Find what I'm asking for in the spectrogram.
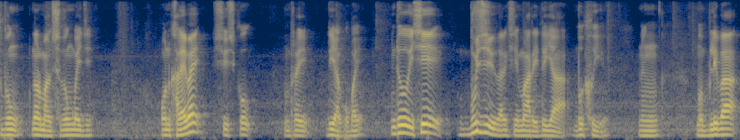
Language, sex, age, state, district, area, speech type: Bodo, male, 18-30, Assam, Chirang, urban, spontaneous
